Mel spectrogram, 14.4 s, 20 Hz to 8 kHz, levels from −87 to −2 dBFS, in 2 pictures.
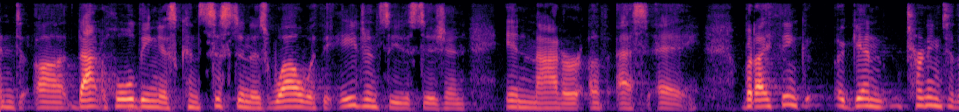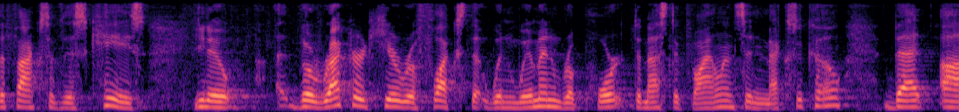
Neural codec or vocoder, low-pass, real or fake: vocoder, 22.05 kHz, 80 mel bands, WaveNeXt; 7.2 kHz; fake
